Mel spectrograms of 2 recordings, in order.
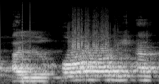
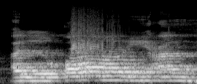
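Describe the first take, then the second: First: Slow "al-qari'ah" with final h cut to a stop; stopped ending. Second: Slow "al-qari'ah" ending on an airy h; flowing breath. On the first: Teacher showing a forbidden reading, stopped ending. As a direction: choke off the end of "al-qari'ah", no breath. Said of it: "Nggak boleh dibaca". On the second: Teacher giving the right ending, flowing breath. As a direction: let the breath run out on the last h of "al-qari'ah". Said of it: "itu dialirkan nafasnya". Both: Shown as a demonstration.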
